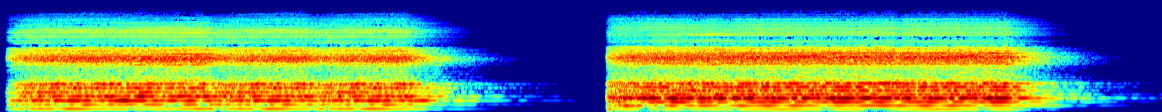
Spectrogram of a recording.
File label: Bass, basic tag, barbershop tags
